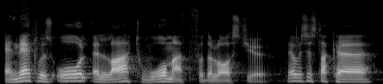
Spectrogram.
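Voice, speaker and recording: Gravelly, lively South African man. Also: mid-range voice, moderate pace. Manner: joking, animated, many restarts. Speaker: rabbi speaking to a group. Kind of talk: talk with audience Q&A. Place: room with a live audience.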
